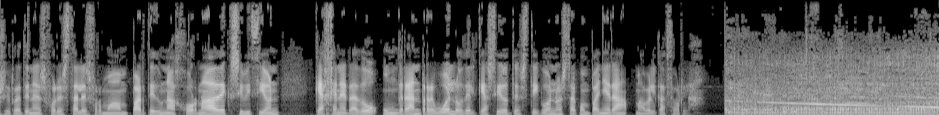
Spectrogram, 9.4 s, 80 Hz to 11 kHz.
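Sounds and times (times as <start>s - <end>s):
speech: 0.0s - 8.1s
helicopter roaring overhead dropping water on a fire: 7.3s - 9.3s
high whine of a helicopter: 7.3s - 9.3s.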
